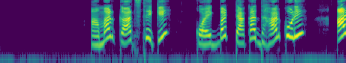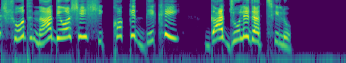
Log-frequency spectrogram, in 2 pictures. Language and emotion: Bengali, disgusted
